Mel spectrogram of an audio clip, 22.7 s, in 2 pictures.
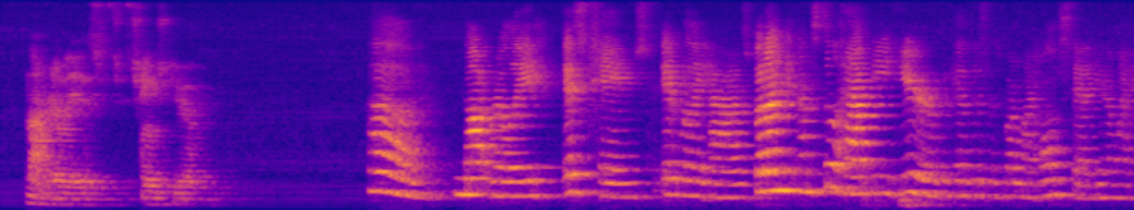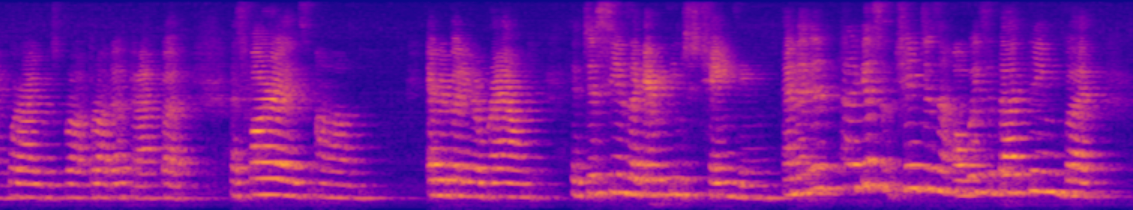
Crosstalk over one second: none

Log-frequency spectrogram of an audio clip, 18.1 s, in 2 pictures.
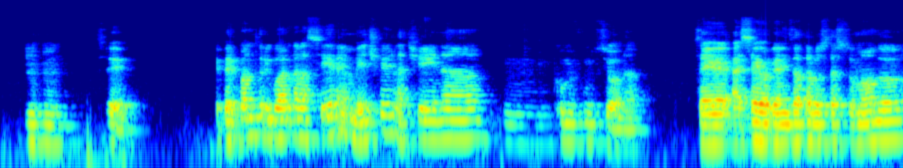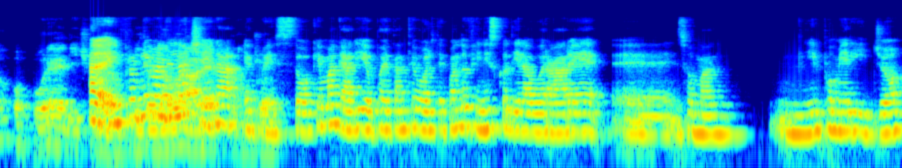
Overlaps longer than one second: present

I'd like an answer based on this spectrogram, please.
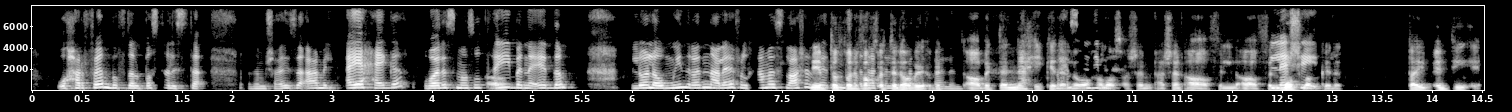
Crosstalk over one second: present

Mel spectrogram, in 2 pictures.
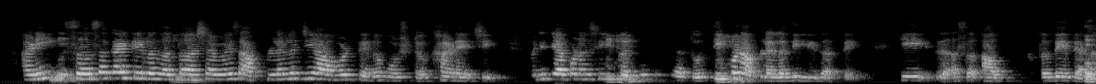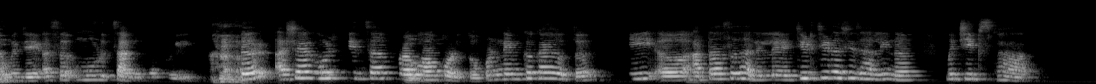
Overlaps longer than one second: none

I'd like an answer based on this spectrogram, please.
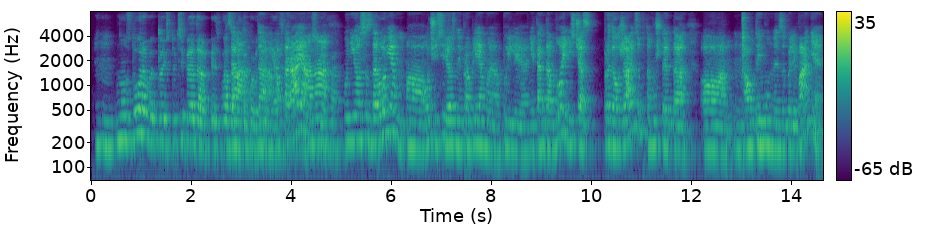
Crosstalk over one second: present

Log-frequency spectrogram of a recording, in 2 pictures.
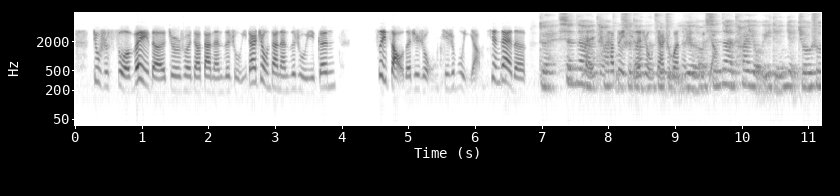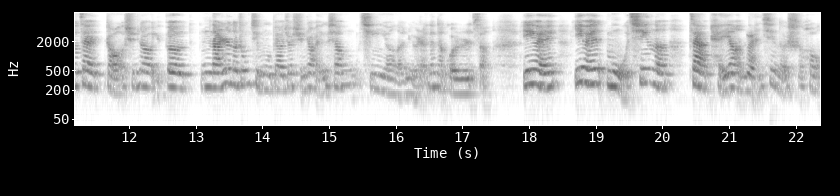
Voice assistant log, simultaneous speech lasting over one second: present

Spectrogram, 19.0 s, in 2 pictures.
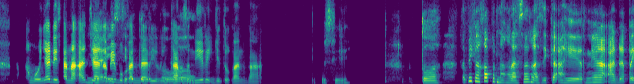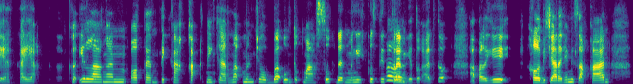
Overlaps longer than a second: present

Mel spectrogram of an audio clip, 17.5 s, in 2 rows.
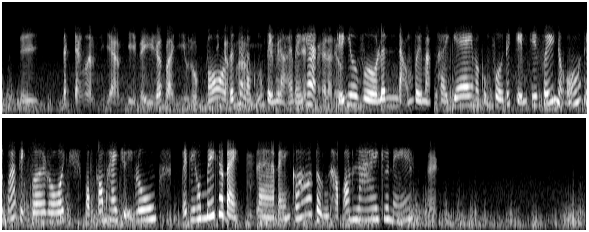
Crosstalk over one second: present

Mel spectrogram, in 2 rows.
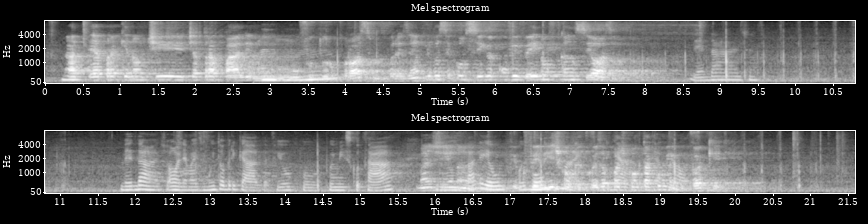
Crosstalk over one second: present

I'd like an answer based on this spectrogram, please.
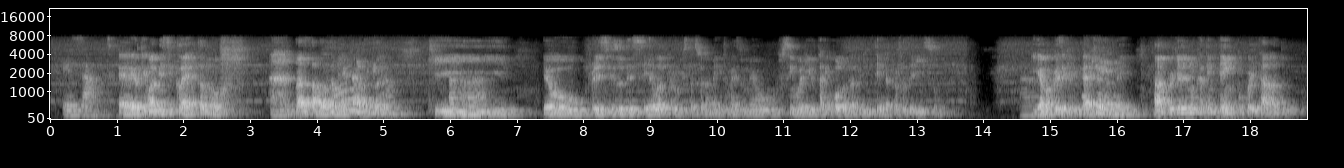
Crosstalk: present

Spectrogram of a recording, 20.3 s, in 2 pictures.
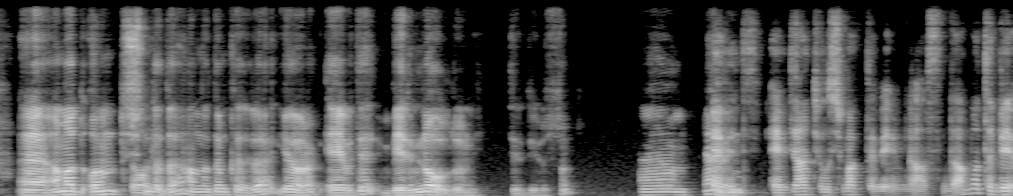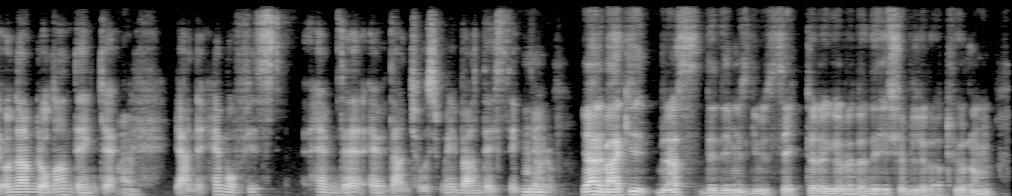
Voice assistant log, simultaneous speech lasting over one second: none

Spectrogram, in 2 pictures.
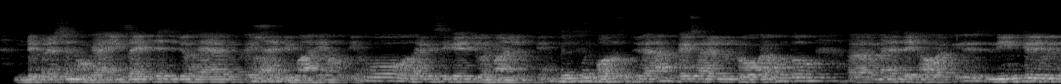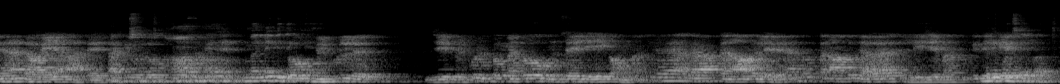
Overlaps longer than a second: present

